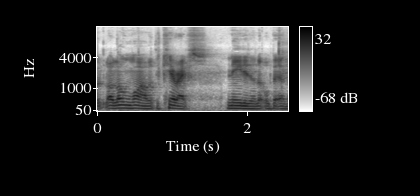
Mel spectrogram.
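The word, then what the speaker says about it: Kihraxz: Now, is that how you pronounce it? The Kirax? I've always pronounced it the Kirax. It's probably something more like the Kizarax or something like that. I don't know, but I always call it the Kirax. Kirax sounds nice. I think the Z is silent.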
